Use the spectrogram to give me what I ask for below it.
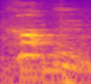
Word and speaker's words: cotton: فبدل ما بقول cotton انا بطلع بلساني علشان اقول حرف ال T اللي بقلبه همزة cotton cotton cotton cotton ball cotton.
